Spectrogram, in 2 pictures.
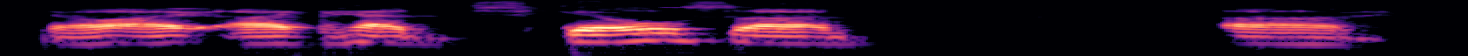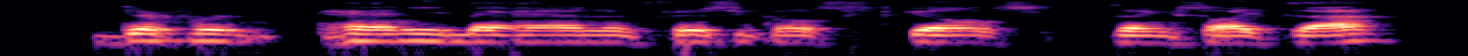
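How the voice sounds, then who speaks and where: An American-accented man speaks at a fairly slow pace with a dark, mellow tone. His intonation stays fairly even, and he takes long, frequent pauses. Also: medium pitch for a man. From US Pacific Northwest, Seattle. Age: 80s+. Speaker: author and illustrator. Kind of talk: interview. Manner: halting.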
